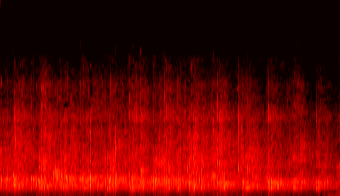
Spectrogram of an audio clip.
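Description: A room full of people claps steadily for a few seconds after a talk on medieval fencing, a dense patter of applause with no speech over it.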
